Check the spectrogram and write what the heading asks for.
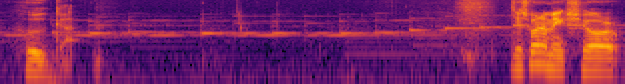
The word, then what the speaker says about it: hygge: h y g g e but it's pronounced who got just want to make sure buenos dias amy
